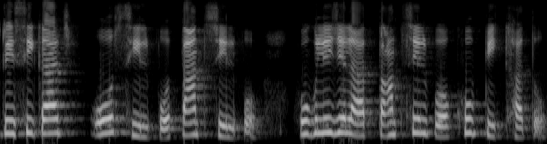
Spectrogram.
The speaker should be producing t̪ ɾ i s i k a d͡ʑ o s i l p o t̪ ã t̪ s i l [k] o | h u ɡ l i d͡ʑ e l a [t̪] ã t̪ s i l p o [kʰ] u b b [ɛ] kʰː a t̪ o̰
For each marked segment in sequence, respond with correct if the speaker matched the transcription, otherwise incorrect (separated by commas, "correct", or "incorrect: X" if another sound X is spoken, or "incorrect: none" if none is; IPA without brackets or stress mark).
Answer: incorrect: p, correct, correct, incorrect: i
